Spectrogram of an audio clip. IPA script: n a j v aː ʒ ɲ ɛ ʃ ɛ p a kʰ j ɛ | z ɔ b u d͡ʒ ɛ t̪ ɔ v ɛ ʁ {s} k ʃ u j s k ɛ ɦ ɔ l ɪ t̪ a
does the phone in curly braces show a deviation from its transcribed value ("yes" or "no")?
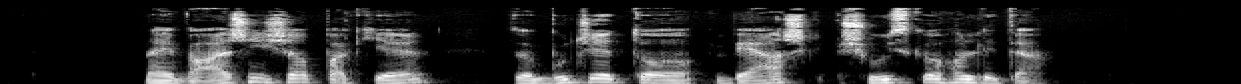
yes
